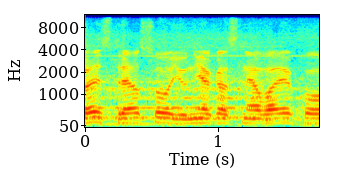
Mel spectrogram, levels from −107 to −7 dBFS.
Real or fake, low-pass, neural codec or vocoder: real; 10.8 kHz; none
